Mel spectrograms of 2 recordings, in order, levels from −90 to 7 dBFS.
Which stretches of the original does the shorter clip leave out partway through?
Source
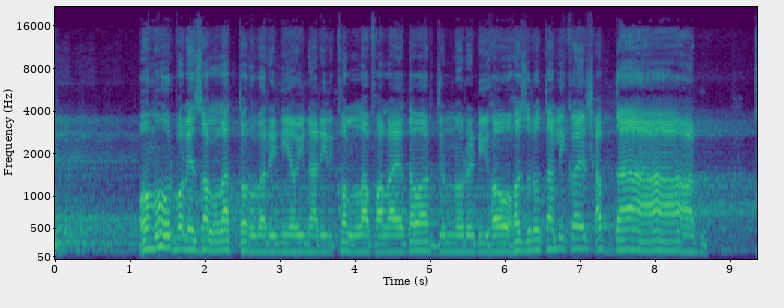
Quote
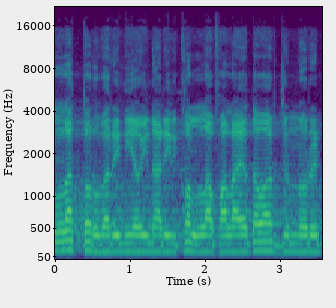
none

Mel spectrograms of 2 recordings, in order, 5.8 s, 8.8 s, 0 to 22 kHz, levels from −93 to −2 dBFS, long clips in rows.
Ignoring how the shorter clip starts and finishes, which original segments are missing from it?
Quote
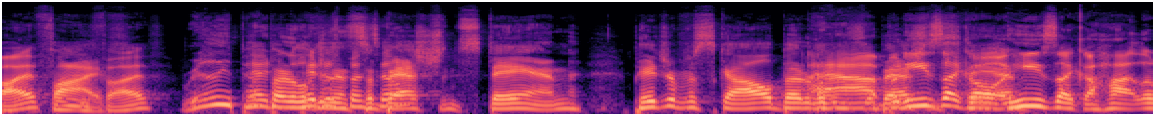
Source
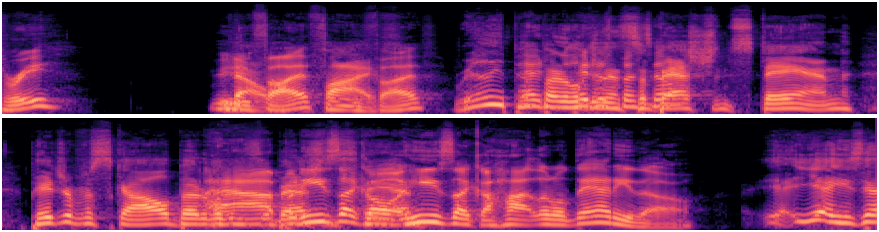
none

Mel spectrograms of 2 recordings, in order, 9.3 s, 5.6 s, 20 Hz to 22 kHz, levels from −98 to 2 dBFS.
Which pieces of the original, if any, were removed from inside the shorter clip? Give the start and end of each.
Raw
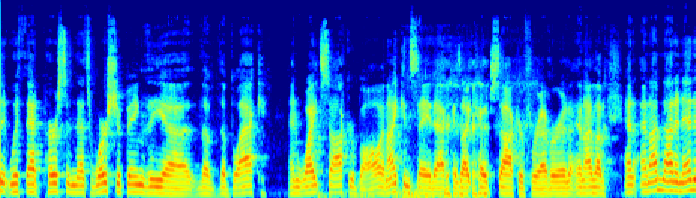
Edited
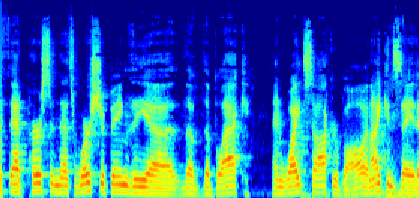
none

